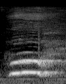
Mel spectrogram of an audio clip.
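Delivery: sharp high whoosh of breath; loud winded whew; relieved exhale. Real, not acted. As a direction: blow out hard after the burpees. Breather after a timed set.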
